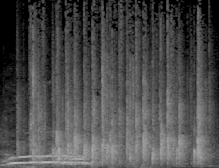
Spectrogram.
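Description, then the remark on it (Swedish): An audience bursts into dense, steady applause, many hands clapping together, with a brief high whoop or cheer rising over it at the start, welcoming the guest Leif GW Persson. “En applåd!”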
